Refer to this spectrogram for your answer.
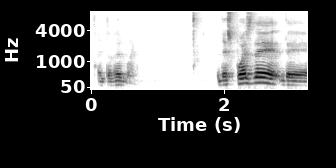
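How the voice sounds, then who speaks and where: With a Catalan accent, a man speaks fairly slowly in a dark, mellow tone. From Catalonia, Spain. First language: Catalan (speaking Spanish). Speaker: university professor. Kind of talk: lecture. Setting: pre-recorded talk.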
